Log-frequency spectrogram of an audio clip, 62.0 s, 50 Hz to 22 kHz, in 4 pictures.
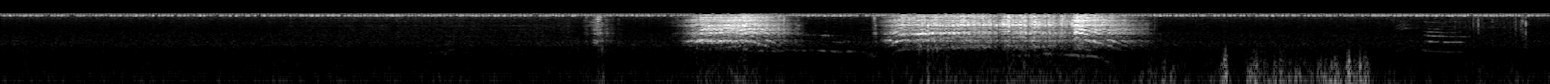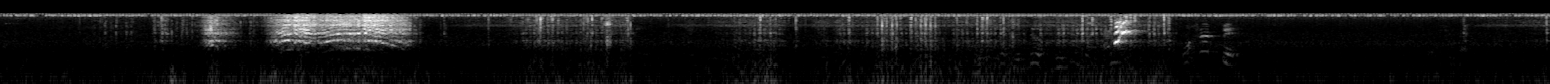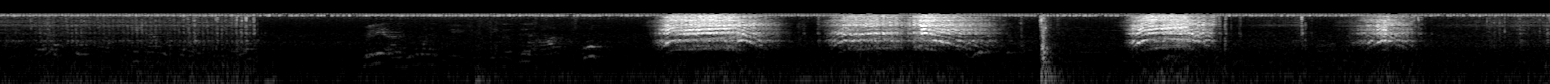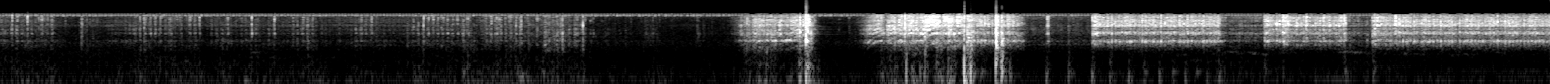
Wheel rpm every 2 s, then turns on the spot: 0, 0, 0, 40, 80, 90, 0, 0, 0, 60, 10, 10, 20, 10, 0, 10, 20, 0, 30, 90, 30, 50, 20, 20, 20, 20, 20, 100, 160, 210, 260.
20-28 30-34 42-52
